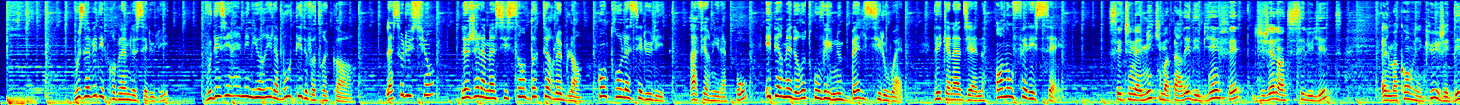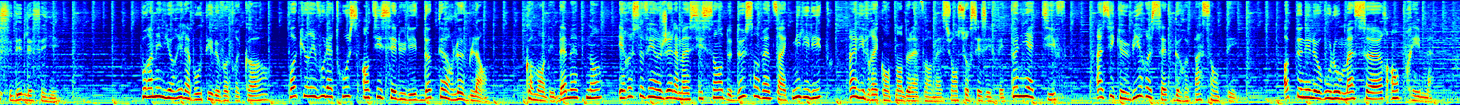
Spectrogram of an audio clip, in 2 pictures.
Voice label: Voix convaincante Publicite

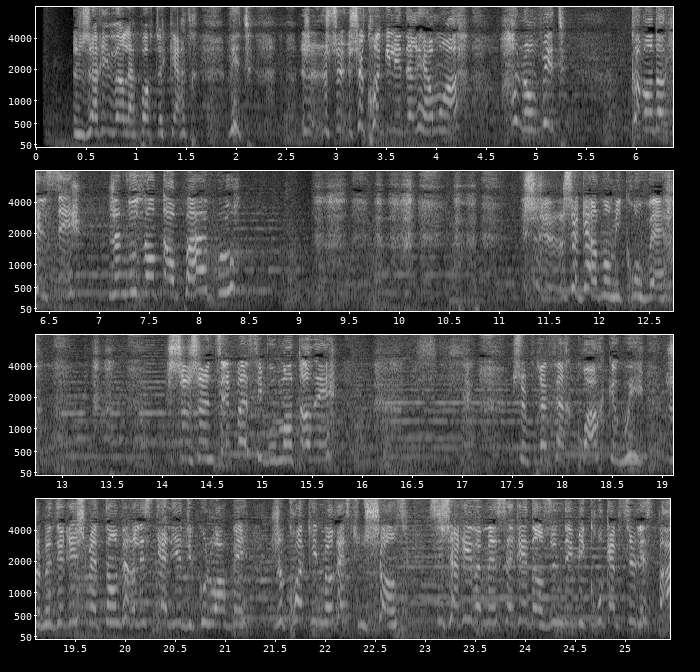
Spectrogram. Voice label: voix animation

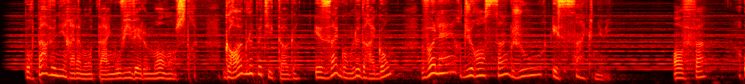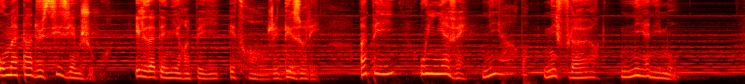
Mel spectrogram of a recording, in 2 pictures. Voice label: Audiolivre

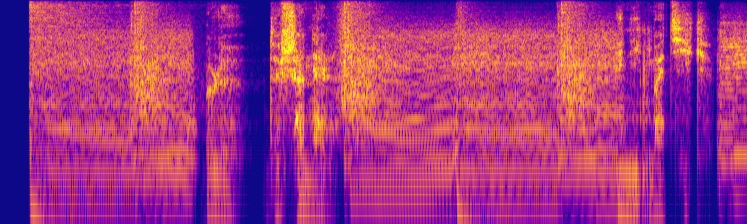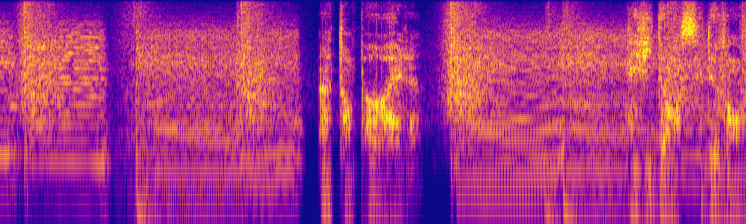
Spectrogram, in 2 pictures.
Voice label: pub narration doublage

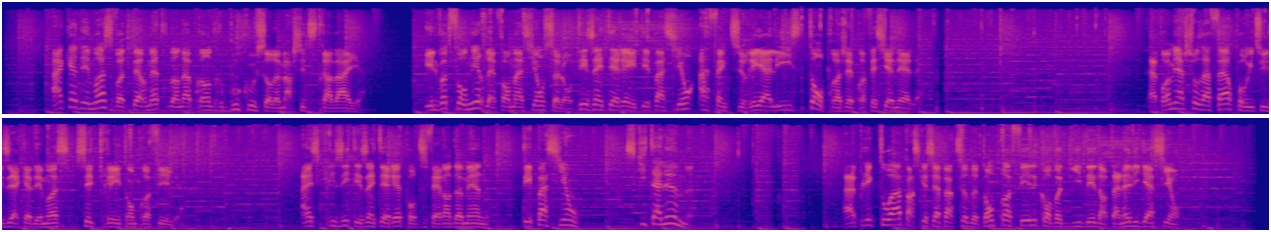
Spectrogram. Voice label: Corpo; Academos

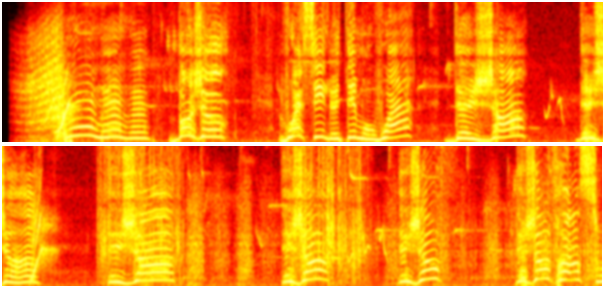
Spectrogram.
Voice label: Doublage

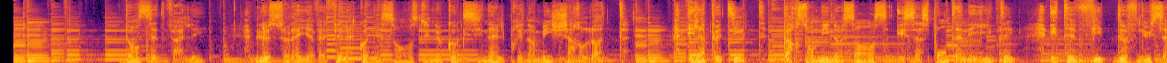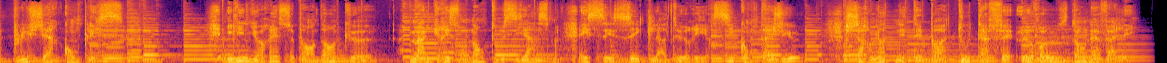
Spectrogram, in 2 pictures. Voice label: Audio Livre

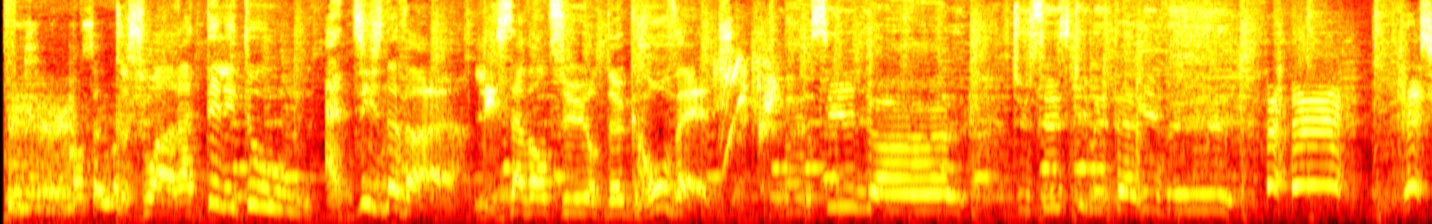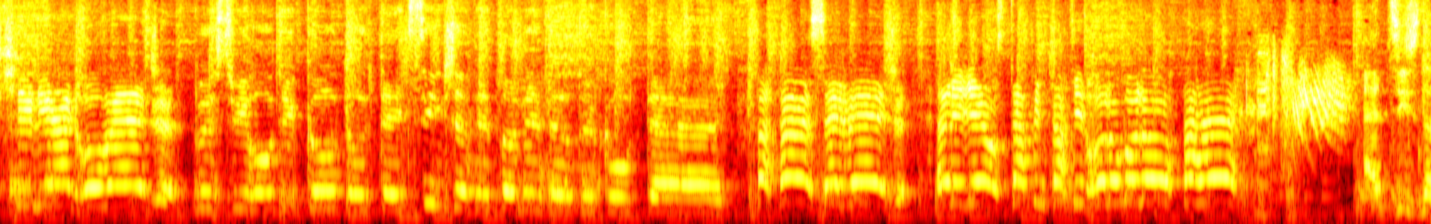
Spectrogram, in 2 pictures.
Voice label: pub et voix composition

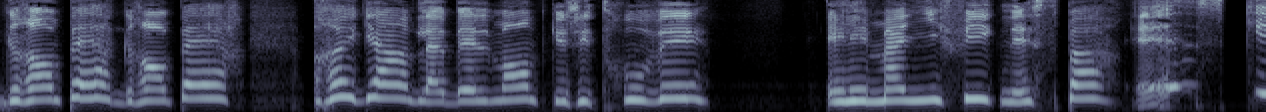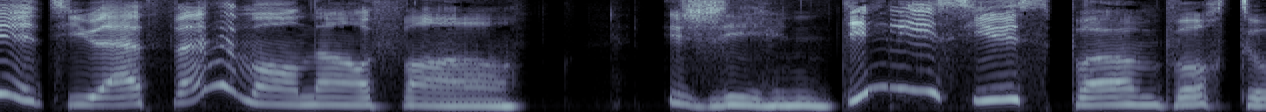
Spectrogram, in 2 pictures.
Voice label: voix de composition

